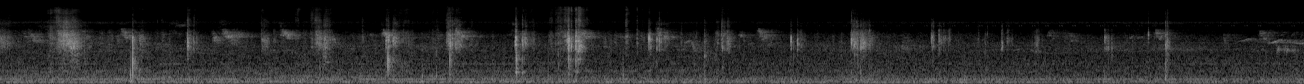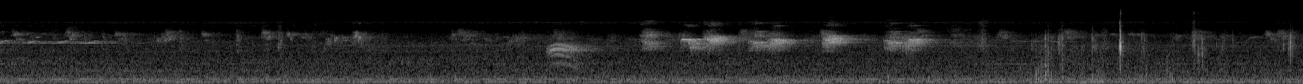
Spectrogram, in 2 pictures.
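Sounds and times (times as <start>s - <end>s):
steady background noise: 0.0s - 26.0s
birds chirping and calling: 17.6s - 26.0s.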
